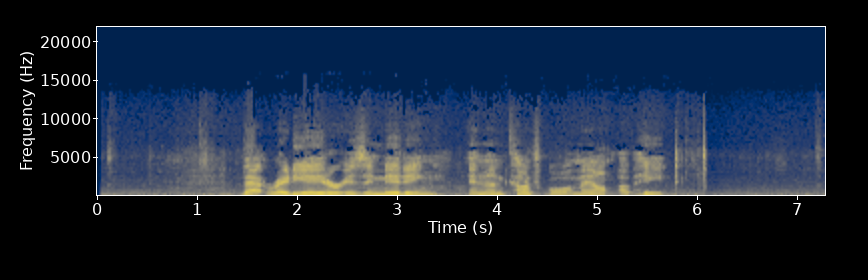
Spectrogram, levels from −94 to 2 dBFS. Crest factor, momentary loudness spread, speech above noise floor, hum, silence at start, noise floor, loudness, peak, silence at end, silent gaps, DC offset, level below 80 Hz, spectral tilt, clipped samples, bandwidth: 18 dB; 17 LU; 30 dB; none; 0.05 s; -46 dBFS; -17 LUFS; 0 dBFS; 0.2 s; none; under 0.1%; -46 dBFS; -5.5 dB/octave; under 0.1%; 10.5 kHz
